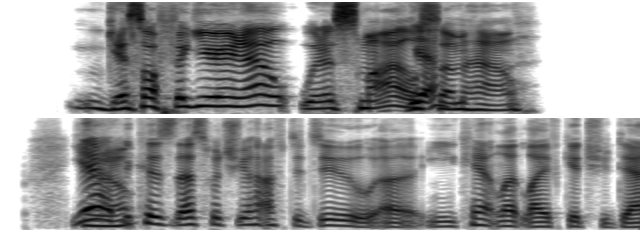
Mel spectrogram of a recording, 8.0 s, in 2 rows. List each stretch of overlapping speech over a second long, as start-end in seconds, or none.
none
